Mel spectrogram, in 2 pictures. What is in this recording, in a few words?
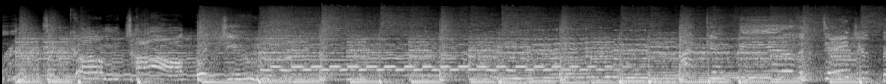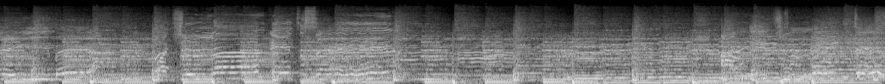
Rock Medley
